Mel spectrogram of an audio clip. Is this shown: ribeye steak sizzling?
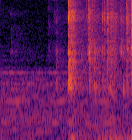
no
